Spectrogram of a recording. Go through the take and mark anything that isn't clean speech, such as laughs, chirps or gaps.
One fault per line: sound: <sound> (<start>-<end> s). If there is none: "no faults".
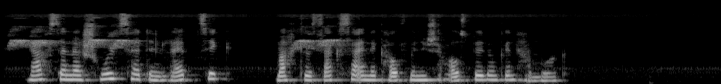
no faults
